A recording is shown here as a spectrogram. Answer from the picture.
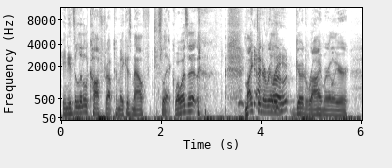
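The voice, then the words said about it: Sounds sick. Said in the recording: “If I sound a little sick, it's because I am, and I haven't talked all week.”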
